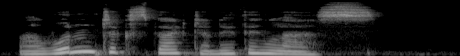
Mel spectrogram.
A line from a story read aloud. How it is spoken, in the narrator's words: he murmurs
